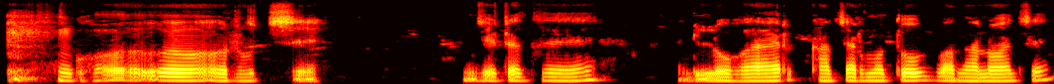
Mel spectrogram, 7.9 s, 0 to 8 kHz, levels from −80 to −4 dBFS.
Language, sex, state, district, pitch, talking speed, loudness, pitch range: Bengali, male, West Bengal, Paschim Medinipur, 135 Hz, 70 wpm, -22 LUFS, 130-155 Hz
